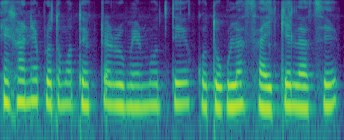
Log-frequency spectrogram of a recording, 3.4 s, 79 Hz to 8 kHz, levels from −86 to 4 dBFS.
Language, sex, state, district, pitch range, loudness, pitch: Bengali, female, Tripura, West Tripura, 240-260 Hz, -15 LUFS, 250 Hz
